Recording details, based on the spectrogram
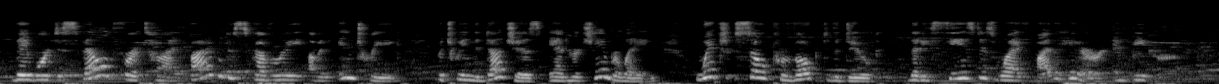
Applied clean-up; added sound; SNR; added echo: classical method WPE with log-MMSE.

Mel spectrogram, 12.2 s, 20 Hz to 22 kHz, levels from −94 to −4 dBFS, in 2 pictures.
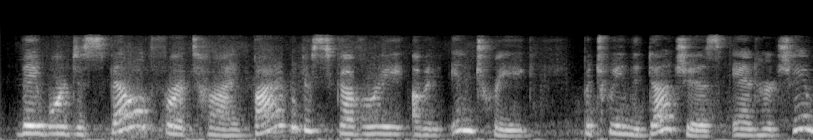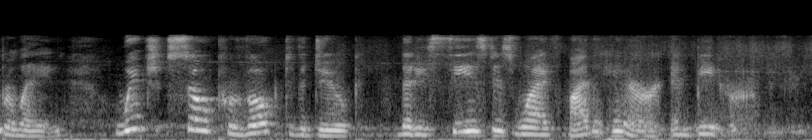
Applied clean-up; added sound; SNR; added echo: neural separator model SepFormer DNS4.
